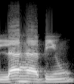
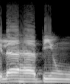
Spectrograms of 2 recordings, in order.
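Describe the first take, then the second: The two takes are said the same way.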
